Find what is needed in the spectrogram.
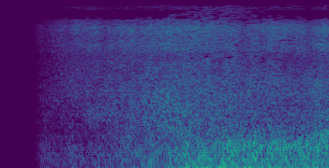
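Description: Whooshing sound effect from a logo intro. Rushing noise comes in about a quarter second in and swells louder, with a low rumble under it.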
